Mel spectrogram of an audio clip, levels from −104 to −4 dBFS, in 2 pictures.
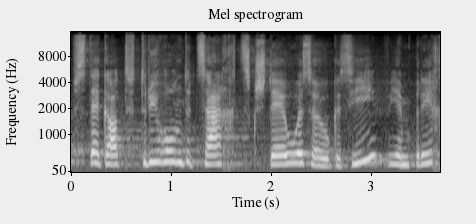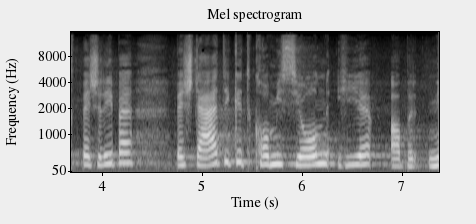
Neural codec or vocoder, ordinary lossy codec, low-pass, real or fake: none; MP3, 96 kbps; 14.4 kHz; real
